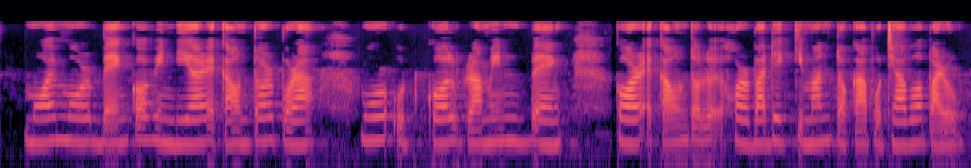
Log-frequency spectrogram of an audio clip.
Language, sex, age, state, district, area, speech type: Assamese, female, 30-45, Assam, Sonitpur, rural, read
